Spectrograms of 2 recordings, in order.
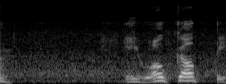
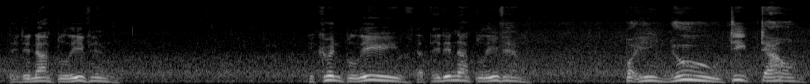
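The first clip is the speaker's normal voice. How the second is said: soft, hushed storytelling with long pauses; subdued, sad narration; 3 semitones lower, 8 dB quieter than usual. A narrator's reading. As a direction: let the voice sink with his heart. Narrator tells of mouse's heartbreak.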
